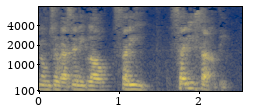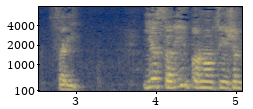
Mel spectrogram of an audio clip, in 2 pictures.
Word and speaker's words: سری: ہے وہ کیا ہے۔ تو دیکھیے کہ اگر ان کا نام سر الدین ہے تو پھر ایک پروننسیشن اور مشہور پروننسیشن جو ہے تلفظ جو ہے ان کے نام کا سری ہے، سر الدین سری۔ سر کہتے ہیں راز، سر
